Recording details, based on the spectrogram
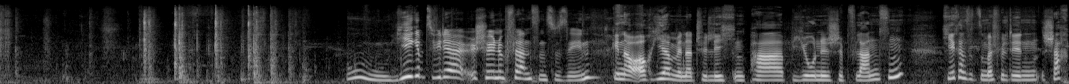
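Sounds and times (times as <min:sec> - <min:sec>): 
faint hiss: 0:00.0 - 0:10.6
door opening and closing as people go out: 0:01.4 - 0:03.2
sharp clicks and clattering knocks: 0:01.4 - 0:03.2
speech: 0:03.5 - 0:10.6.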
